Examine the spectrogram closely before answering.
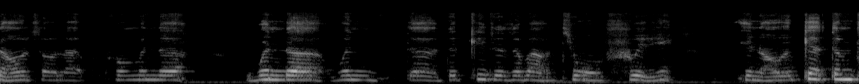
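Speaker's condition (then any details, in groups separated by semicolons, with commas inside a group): Cerebral palsy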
